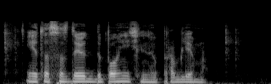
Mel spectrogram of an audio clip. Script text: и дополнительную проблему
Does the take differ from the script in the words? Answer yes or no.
yes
